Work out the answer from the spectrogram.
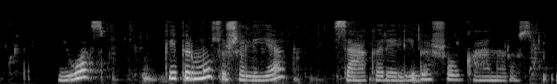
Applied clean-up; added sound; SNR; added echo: neural mask model RNNoise.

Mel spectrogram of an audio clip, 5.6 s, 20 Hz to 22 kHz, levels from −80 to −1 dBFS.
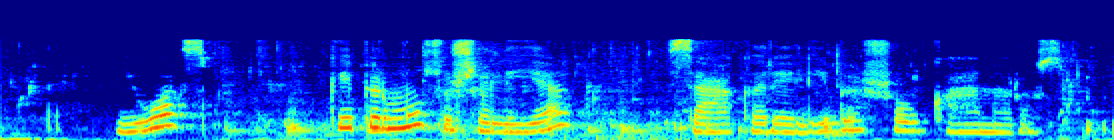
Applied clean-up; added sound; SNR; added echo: none; Gurgling; 13 dB; none.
